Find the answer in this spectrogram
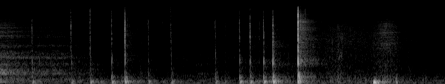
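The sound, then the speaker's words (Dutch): Crisp laptop keyboard typing in irregular bursts of clicks, with a few louder key presses standing out near the end; no one speaks. “Nou, Dat typ ik.”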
